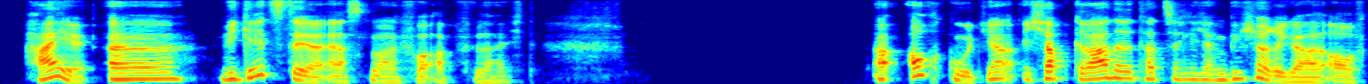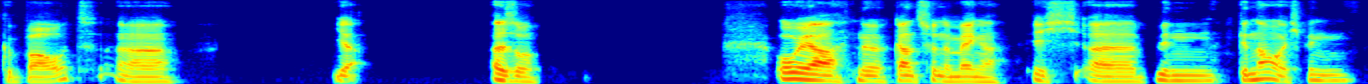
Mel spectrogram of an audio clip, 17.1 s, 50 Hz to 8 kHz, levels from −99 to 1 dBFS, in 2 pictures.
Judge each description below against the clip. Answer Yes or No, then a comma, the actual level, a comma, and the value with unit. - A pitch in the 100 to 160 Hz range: Yes, medium, 140 Hz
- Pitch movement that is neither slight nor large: No, wide, 6.1 semitones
